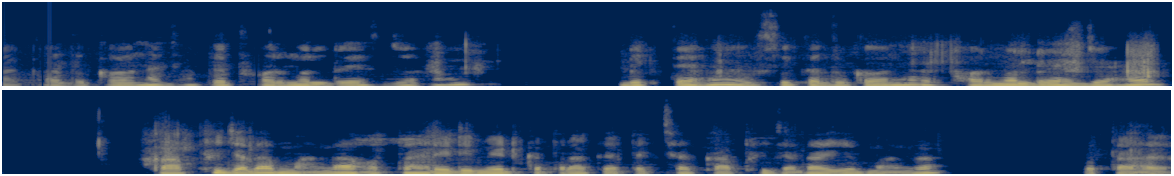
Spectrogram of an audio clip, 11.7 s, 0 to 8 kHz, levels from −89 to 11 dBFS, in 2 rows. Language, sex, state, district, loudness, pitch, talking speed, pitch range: Hindi, male, Bihar, Gaya, -24 LUFS, 125 Hz, 180 wpm, 115-130 Hz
